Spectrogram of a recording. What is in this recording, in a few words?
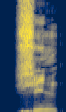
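"xin1", chinese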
